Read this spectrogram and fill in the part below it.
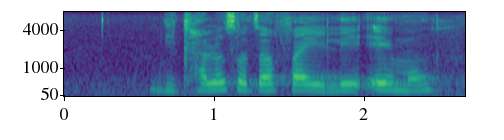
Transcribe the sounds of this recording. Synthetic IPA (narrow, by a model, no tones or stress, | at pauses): dit͡ɬʰalʊsɔt͡safaɪlɪʔɪːmʊ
